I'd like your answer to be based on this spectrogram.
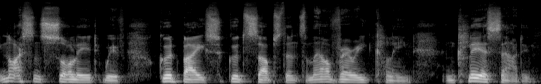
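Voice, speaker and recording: A middle-aged man presents a gear review. His voice sits at a medium pitch. He explains things in a measured, conversational way and adds his own opinions as he goes. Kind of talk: product review to camera.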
